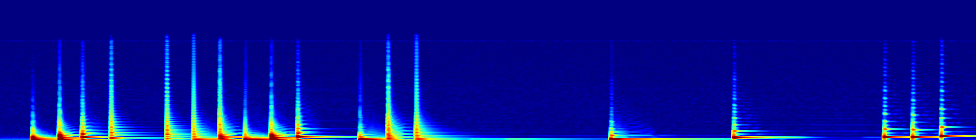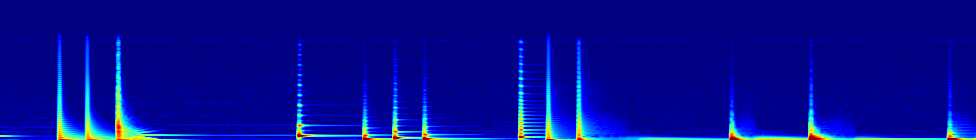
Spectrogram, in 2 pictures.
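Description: Electronic 'Buchla bongo' from a Eurorack modular synthesizer: a Make Noise Dual Prismatic Oscillator with frequency modulation, struck through an Optomix low-pass gate and played by fingers on Pressure Points touch plates. It gives an irregular series of short, pitched percussive hits at varying pitches, each ringing briefly and dying away fast. A cluster of hits about eight seconds in bends downward in pitch, and a faint held tone sounds near the end.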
